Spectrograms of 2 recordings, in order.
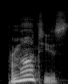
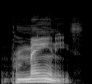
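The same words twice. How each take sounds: First: The name is said with a French-like pronunciation. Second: The name is said with a local Pittsburgh pronunciation. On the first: The speaker calls it wrong. "She goes" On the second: The speaker calls it right. "you're not saying it like you live in Pittsburgh. You got to say it proper"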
